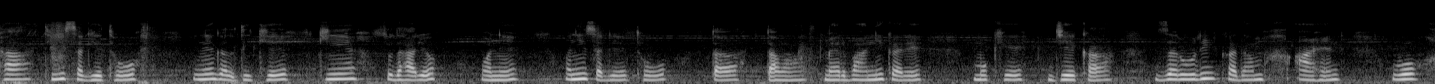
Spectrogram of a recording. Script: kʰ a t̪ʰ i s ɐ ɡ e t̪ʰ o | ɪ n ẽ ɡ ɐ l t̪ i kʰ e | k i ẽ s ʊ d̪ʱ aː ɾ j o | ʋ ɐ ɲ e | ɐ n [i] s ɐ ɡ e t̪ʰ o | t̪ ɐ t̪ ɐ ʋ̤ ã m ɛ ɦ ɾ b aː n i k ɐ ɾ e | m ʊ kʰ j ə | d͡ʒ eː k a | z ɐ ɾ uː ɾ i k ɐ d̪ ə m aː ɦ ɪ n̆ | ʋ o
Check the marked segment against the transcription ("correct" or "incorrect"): correct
